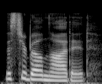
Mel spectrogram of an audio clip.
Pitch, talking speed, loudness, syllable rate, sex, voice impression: 210 Hz, 175 wpm, -14 LUFS, 4.4 syllables/s, female, feminine, adult-like, slightly muffled, calm, elegant, slightly sweet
